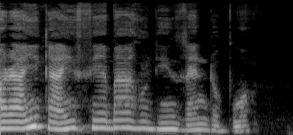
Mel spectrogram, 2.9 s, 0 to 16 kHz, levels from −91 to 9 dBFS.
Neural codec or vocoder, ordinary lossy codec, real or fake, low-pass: vocoder, 44.1 kHz, 128 mel bands every 512 samples, BigVGAN v2; AAC, 64 kbps; fake; 14.4 kHz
